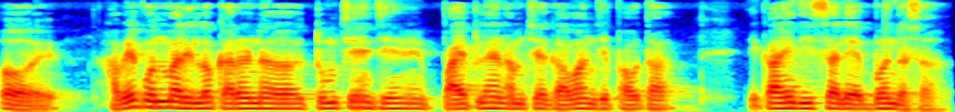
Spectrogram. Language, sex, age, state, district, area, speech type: Goan Konkani, male, 30-45, Goa, Salcete, urban, spontaneous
